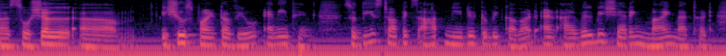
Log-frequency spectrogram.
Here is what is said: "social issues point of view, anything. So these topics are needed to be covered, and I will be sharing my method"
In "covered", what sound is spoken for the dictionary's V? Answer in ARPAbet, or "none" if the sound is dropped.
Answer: V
